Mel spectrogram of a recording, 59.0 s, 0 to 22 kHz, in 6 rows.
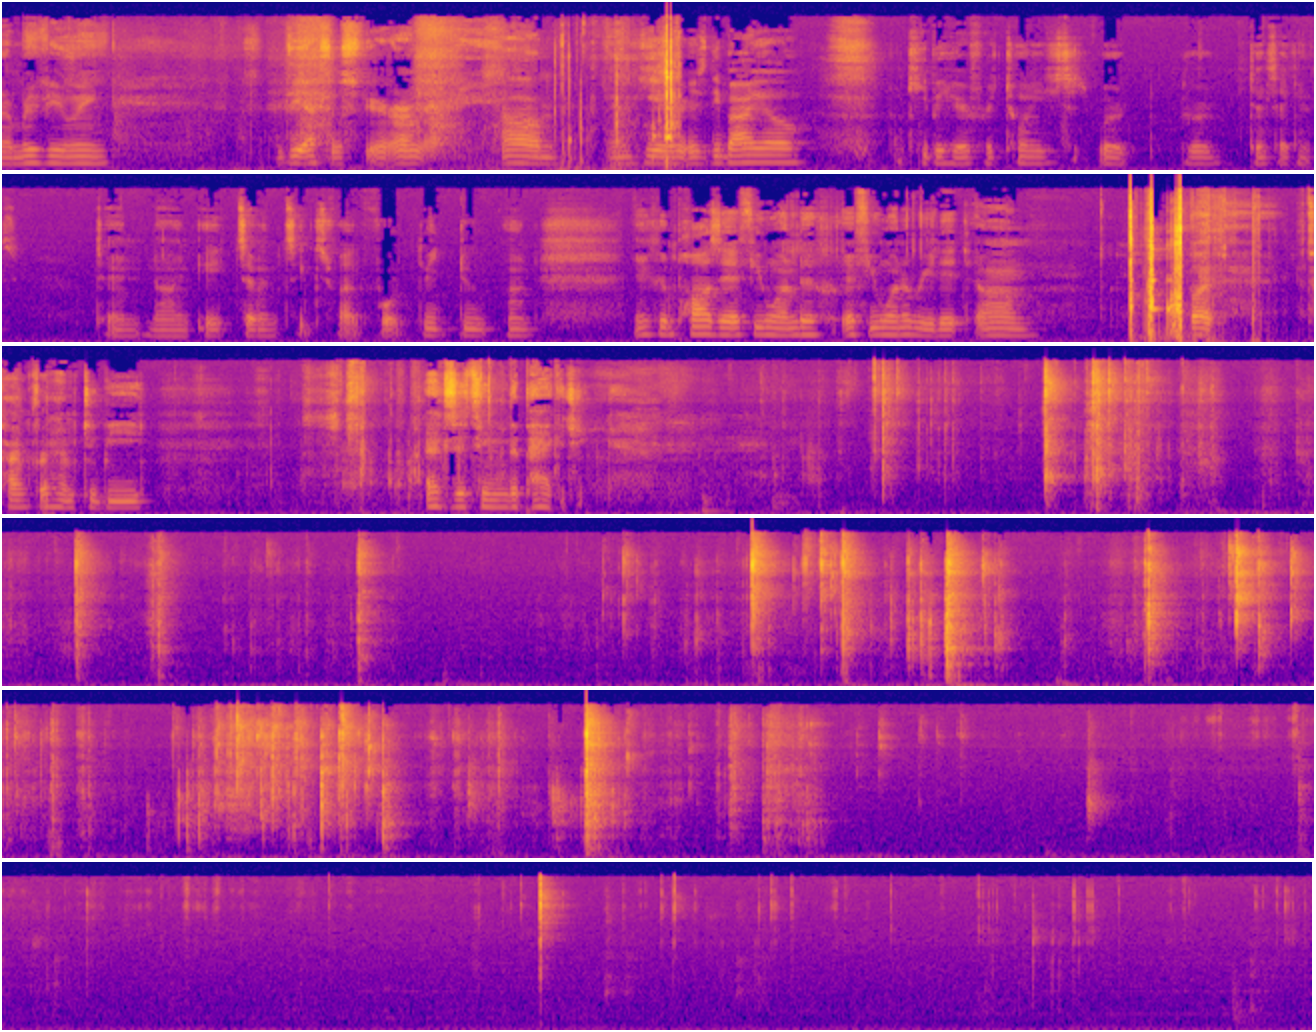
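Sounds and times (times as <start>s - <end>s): cardboard and plastic snapping: 4.2s - 5.1s, 18.3s - 18.8s, 27.5s - 28.8s, 34.0s - 37.1s, 38.0s - 45.5s
packaging being torn and crinkled: 18.3s - 18.9s, 25.7s - 32.4s, 33.8s - 37.2s, 37.8s - 46.6s.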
